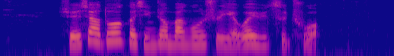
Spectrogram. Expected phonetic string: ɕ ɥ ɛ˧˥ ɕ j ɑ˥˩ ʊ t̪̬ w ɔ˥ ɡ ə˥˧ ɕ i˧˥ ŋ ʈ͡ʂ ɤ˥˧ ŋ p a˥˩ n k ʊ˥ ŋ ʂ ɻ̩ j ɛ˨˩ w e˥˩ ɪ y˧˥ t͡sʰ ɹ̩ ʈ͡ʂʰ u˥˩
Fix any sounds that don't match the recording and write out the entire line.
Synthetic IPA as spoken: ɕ ɥ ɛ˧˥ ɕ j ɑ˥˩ ʊ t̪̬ w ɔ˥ ɡ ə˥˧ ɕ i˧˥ ŋ ʈ͡ʂ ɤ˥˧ ŋ p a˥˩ n k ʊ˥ ŋ ʂ ɻ̩ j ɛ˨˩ w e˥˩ ɪ y˧˥ t͡sʰ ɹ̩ ʈ͡ʂʰ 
